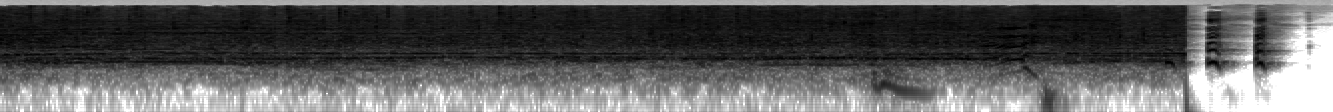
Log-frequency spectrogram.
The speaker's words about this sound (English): For the listening audience, she stood and she clapped for herself.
